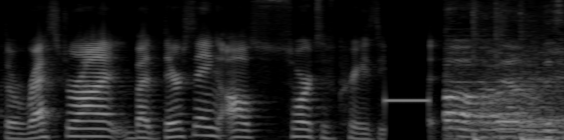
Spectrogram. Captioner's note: beep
